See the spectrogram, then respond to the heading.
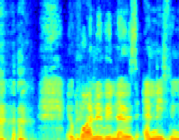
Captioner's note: laughter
